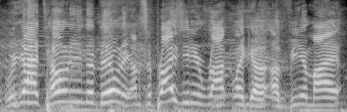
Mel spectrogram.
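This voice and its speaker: A man's voice: very high voice, quick pace, pushed and bright. A male host running a live show outdoors, joking and hyping up his guests. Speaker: podcast host. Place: outdoor street event. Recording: music playing behind. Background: music.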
